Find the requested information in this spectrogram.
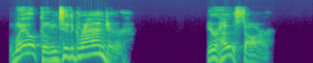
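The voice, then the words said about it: Exaggerated, unpolished radio announcer voice. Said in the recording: “full-on radio voice ... Needs a little work. We need to get a little smoother with it.”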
